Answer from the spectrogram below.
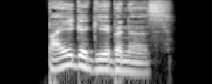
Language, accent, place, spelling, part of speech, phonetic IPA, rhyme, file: German, Germany, Berlin, beigegebenes, adjective, [ˈbaɪ̯ɡəˌɡeːbənəs], -aɪ̯ɡəɡeːbənəs, De-beigegebenes.ogg
- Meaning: strong/mixed nominative/accusative neuter singular of beigegeben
